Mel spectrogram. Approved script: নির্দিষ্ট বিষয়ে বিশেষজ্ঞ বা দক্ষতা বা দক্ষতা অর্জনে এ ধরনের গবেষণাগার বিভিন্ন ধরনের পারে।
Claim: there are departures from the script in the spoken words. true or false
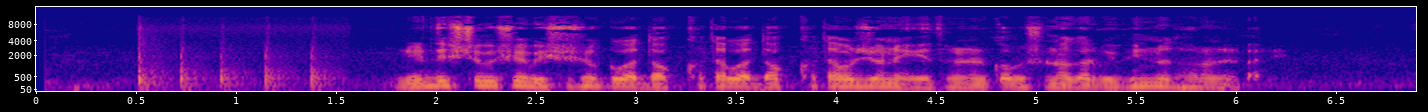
false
